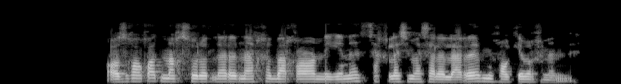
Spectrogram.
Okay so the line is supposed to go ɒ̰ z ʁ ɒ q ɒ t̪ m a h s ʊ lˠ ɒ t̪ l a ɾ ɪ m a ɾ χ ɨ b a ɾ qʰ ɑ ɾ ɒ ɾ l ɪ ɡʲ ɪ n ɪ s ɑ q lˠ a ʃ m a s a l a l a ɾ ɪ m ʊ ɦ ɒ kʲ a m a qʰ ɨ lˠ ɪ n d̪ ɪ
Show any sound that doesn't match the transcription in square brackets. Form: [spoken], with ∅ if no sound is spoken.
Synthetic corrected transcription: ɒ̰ z ʁ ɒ q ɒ t̪ m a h s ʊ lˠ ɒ t̪ l a ɾ ɪ [n] a ɾ χ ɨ b a ɾ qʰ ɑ ɾ ɒ ɾ l ɪ ɡʲ ɪ n ɪ s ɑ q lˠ a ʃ m a s a l a l a ɾ ɪ m ʊ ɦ ɒ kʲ a m a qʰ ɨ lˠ ɪ n d̪ ɪ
